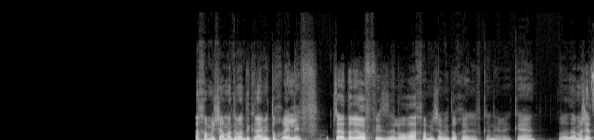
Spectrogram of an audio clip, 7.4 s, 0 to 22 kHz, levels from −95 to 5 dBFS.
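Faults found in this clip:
Audio dropout to silence, 0.0 to 2.45 s. Gap already under way when the clip starts. Dead silence, no room tone at all. Speech cuts in abruptly mid-flow at 2.45 s. Likely cause is input loss upstream of the encoder: a disconnected capture device, a failed link or a stray mute. The recorder kept writing silence through the gap. Speech from that span is unrecoverable.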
